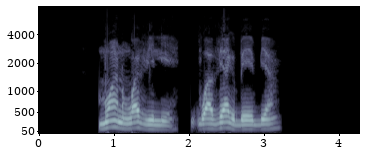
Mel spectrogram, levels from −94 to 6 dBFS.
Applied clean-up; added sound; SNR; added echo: none; none; none; none.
